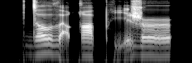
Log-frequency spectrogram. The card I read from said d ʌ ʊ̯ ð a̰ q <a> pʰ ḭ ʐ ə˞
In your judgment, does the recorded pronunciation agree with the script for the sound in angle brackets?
yes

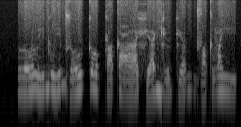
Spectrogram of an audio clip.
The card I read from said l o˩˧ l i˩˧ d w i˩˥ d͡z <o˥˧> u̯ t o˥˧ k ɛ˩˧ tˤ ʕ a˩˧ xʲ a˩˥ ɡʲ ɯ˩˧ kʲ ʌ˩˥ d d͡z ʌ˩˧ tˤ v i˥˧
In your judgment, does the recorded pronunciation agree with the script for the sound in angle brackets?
no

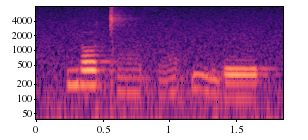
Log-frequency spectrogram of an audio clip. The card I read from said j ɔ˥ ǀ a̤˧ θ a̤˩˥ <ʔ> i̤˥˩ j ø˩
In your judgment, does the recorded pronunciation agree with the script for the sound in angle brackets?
yes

